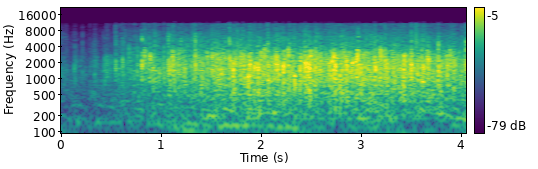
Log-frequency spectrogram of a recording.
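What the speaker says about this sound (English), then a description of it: "could have heard that applause" Crowd applause from an in-game political rally audience in Batman: The Telltale Series, swelling from quiet to a sustained, dense wash of clapping that holds steady for several seconds.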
